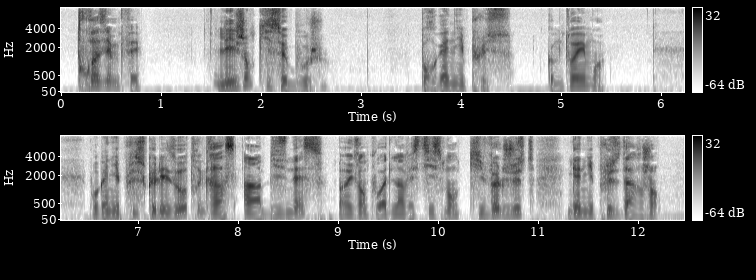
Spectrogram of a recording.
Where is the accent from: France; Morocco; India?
France; je suis Français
